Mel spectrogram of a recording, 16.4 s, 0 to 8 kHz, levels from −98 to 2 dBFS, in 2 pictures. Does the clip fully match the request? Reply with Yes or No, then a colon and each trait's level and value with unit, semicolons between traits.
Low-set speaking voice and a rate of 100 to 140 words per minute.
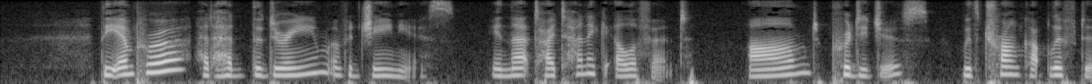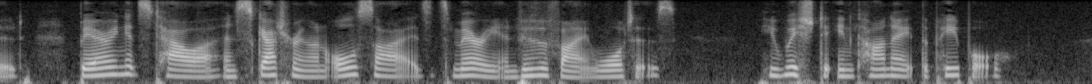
No: high, 210 Hz; slow, 135 wpm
